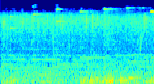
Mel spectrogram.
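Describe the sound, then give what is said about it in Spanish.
Heavy rain pours steadily, a dense, continuous hiss of drops hitting surfaces with no pauses. No voices are heard. “Pero un día, mientras miraba por la ventana y en medio de una fuerte lluvia vi a un extraño que estaba en la calle.”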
